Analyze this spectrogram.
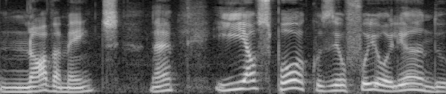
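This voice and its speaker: This woman's voice is very deep and low in pitch. She speaks at a very slow pace with lively intonation. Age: 60s. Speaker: pediatrician and pharmaceutical executive. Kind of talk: podcast interview.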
